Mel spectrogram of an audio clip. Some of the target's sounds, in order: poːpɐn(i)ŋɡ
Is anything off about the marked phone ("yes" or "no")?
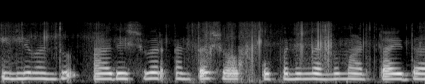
no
